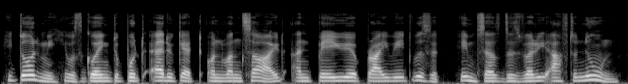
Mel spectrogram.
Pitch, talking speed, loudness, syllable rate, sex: 155 Hz, 210 wpm, -17 LUFS, 5.6 syllables/s, male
